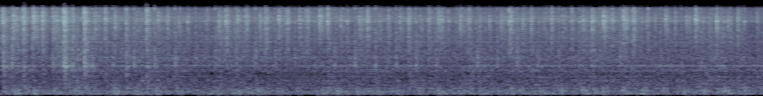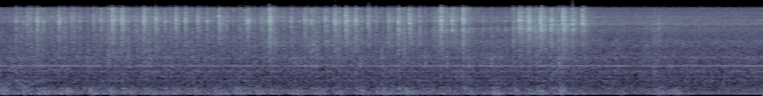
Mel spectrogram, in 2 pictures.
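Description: Computer mouse scroll wheel clicking in quick runs as a list is scrolled, over a steady low hum.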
